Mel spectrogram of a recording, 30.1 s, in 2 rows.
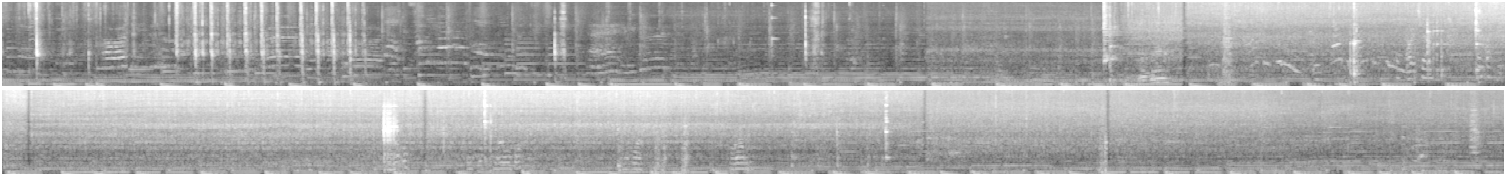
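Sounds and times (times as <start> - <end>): vegetables sizzling in a pot: 9.1 - 30.0.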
